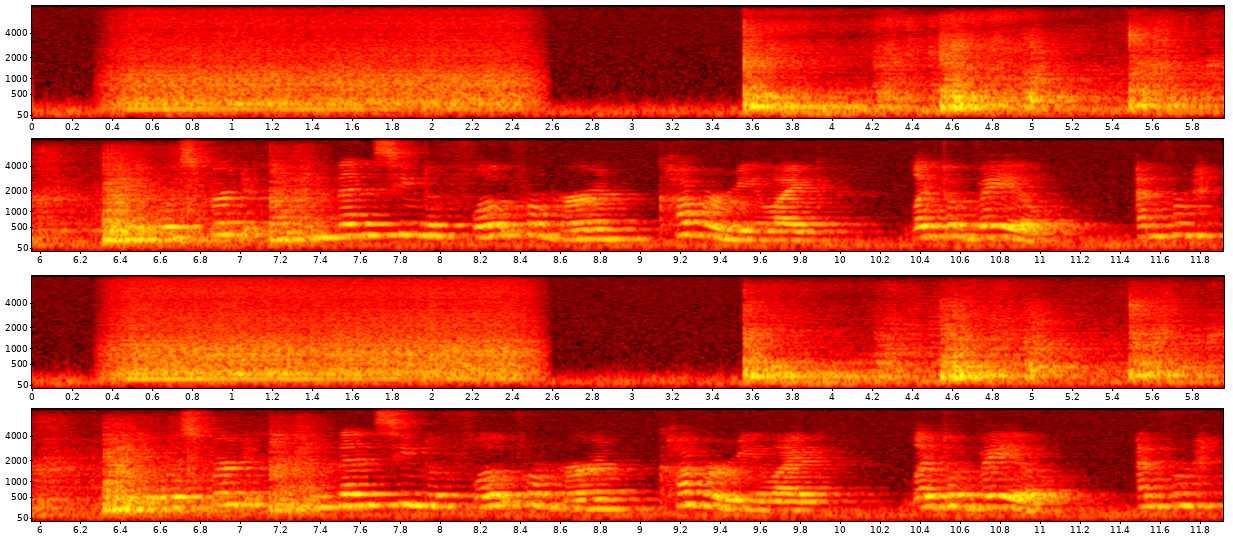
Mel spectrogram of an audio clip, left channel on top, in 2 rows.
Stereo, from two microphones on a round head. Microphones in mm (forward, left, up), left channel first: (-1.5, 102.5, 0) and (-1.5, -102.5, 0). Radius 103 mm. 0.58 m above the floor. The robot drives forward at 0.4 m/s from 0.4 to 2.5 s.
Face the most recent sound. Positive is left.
turn(degrees=55)  # may be behind; listen again after turning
